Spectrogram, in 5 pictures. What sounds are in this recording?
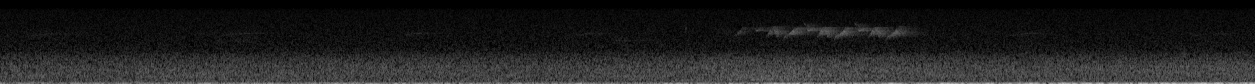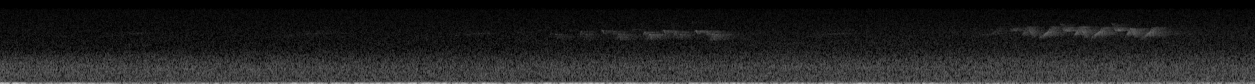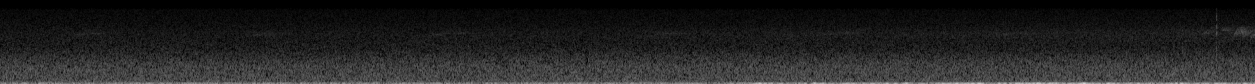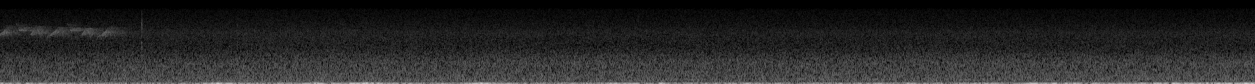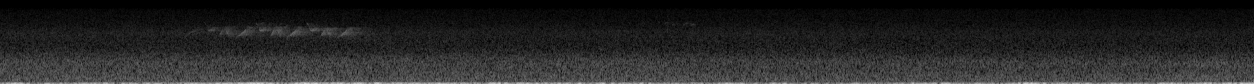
Common Yellowthroat, Ovenbird, Black-capped Chickadee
